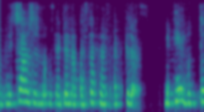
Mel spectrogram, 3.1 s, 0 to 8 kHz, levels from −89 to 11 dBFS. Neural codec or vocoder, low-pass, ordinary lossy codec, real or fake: codec, 44.1 kHz, 1.7 kbps, Pupu-Codec; 7.2 kHz; AAC, 32 kbps; fake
